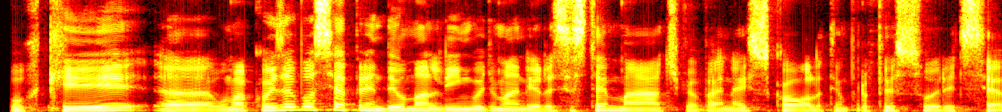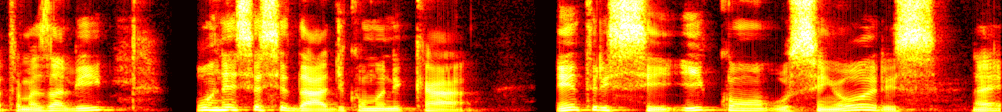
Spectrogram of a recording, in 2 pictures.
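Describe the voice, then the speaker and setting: A Brazilian man with a Brazilian Portuguese accent, a linguist guest explaining his field in a conversational interview, tagging sentences with quick checks. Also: medium pitch, a little mellow. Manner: explanatory, lecturing, frequent "né?" tags.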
